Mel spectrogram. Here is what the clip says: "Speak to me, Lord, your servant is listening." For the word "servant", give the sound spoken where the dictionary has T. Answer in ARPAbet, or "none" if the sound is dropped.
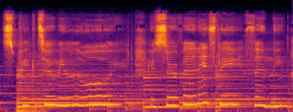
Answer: none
